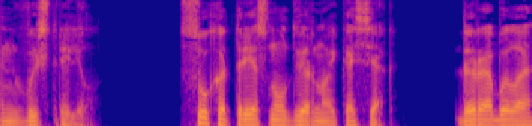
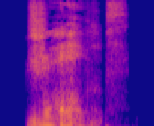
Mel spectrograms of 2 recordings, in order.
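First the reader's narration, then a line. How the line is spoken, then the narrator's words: Whispered. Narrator (Russian): прошептал он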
